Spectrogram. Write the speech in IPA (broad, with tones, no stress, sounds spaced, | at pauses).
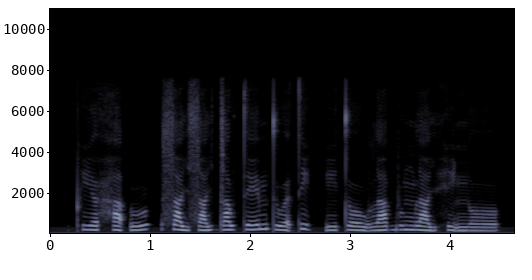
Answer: pʰ i˩ ə̯ h a˧˩ ʔ u˩˧ | s a˧˩ j s a˩˧ j d a˧ w t̪ eː˧˥ m t̪ u˧˩ ə̯ t̪ iː˥˨ k̚ ʔ i˩ t̪ oː˧˩ w l a˧˥ b u˧ ŋ l a˧˩ j h i˧˩ ɲ oː˩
